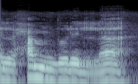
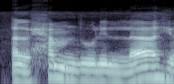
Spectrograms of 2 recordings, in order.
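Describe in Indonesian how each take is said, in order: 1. Ia menyambung dengan kata sebelumnya tanpa 'a'. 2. Dimulai dengan bunyi 'a' yang jelas. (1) "maka hamzah wasalnya tidak dibaca" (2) "A-nya jadi berbaris fathah"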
